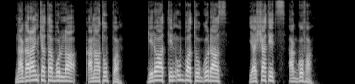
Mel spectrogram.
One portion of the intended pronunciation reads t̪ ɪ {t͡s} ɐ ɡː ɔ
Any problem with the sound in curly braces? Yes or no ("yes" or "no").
no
